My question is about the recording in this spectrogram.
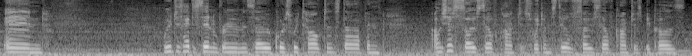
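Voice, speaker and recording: A middle-aged woman chatting casually in a plain-spoken, folksy way, with a weak, barely audible voice that cannot get loud. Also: steady tone, measured pace, background noise. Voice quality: weak, low-volume voice, barely projecting. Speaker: vlogger. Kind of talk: casual chat.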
